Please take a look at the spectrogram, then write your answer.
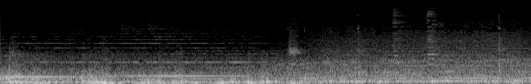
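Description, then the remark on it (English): A deep, continuous rumble of thunder from a thunderstorm on the horizon rolls on for several seconds, heavy in the low end and steady in loudness, with no voices. “Off on the horizon, they rumble. Rolling across the land, they darken the skies to then spark fire in the darkness, letting out an unmistakable roar.”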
